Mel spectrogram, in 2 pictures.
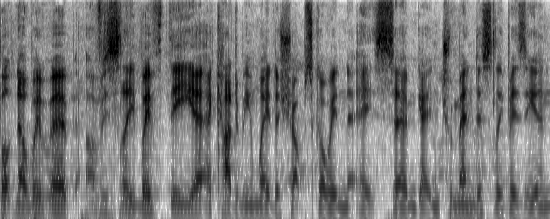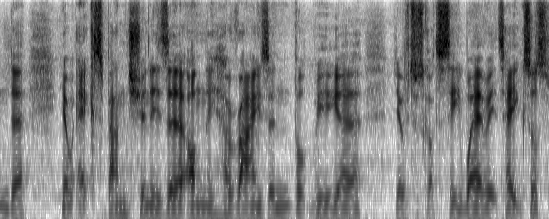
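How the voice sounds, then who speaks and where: The speaker has a Mancunian accent and talks at a fairly quick pace. The intonation is monotone and flat. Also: man, medium pitch for a man. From Manchester, northern England. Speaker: darts commentator and county player. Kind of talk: live commentary. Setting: live darts event venue.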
